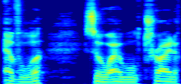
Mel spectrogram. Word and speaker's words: Evola: world by Julius Evelyn I'm inclined to say his name Ebola if I say it that way please forgive me it seems from listening to some other people talking that the proper pronunciation is EV Allah so I will try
